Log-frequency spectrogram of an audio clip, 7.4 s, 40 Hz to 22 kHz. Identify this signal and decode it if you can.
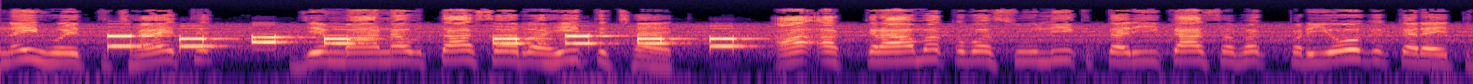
DTMF, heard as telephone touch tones, dialled by machine, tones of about 120 ms, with room echo and speech in Maithili. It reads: 3107 7971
